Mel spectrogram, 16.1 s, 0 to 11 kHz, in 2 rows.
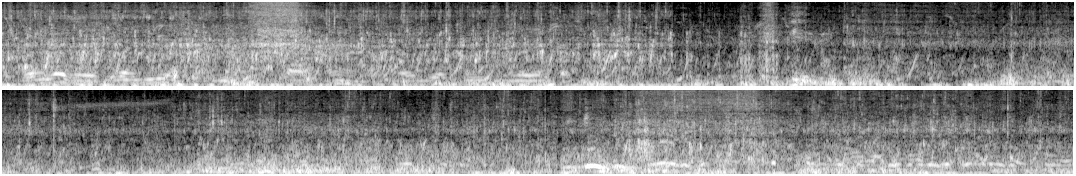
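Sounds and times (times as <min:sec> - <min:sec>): faint voices: 0:00.0 - 0:04.4, 0:12.2 - 0:16.0
water splashing and trickling: 0:00.0 - 0:16.0.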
